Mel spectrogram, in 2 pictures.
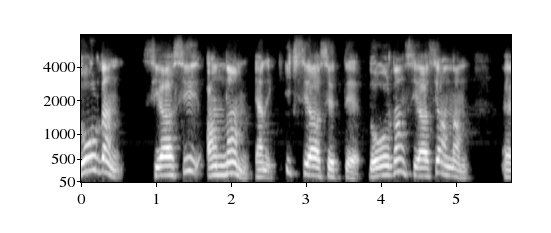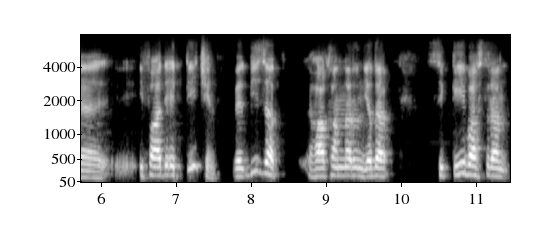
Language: Turkish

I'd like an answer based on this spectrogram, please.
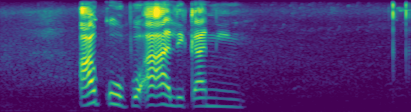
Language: Tswana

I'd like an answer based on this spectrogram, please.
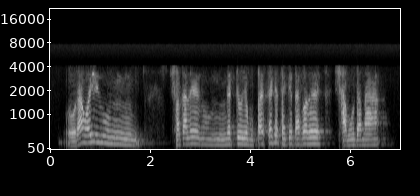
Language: Bangla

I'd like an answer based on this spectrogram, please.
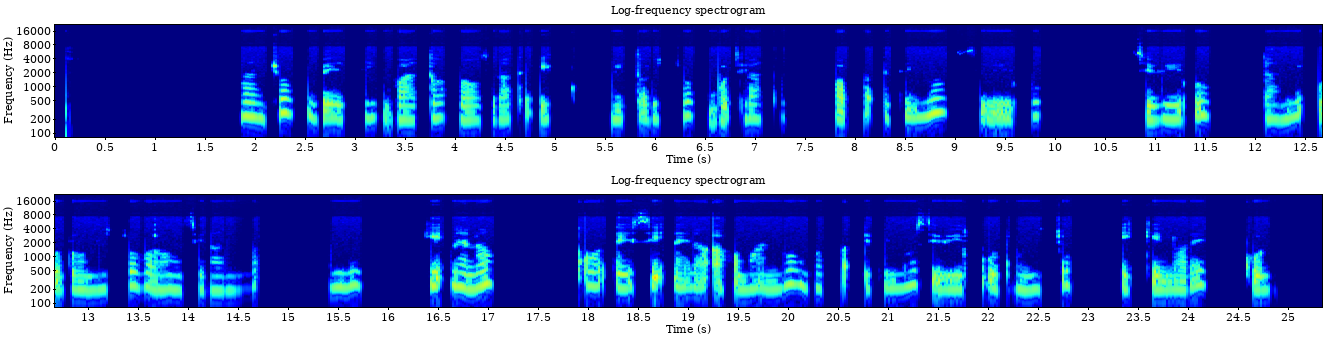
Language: Sidamo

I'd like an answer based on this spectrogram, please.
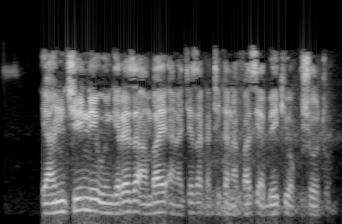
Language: Swahili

